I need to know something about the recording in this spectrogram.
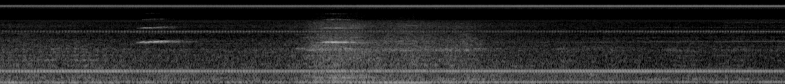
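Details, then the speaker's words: Godrej inverter AC after PCB repair for an F3 error with a resoldered IPM: a soft, steady mid-pitched hum with no rattles or cut-outs as the compressor starts and runs at slow speed. Normal. "Okay, ഇപ്പോൾ നമ്മുടെ compressor സ്റ്റാർട്ടായിട്ടുണ്ട്. Slow സ്പീഡിലാണ് സ്റ്റാർട്ടായിരിക്കുന്നത്."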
